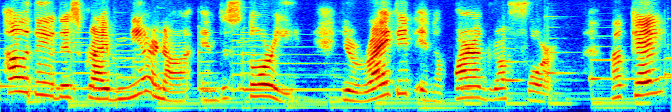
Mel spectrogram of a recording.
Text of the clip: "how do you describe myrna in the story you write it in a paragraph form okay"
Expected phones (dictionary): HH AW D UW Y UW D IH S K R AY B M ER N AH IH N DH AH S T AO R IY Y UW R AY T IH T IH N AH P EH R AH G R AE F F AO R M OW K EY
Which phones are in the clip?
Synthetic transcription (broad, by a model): HH AW D UW Y UW D IH S K R AY B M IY N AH IH N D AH S T AO R IY Y UW R AY T IH T IH N AH P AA R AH G R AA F F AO R OW K EY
